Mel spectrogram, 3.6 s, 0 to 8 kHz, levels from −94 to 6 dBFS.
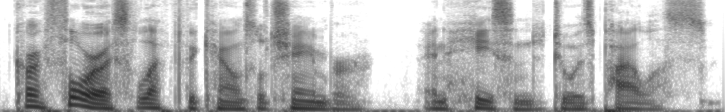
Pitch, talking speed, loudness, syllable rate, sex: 95 Hz, 165 wpm, -20 LUFS, 5.5 syllables/s, male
